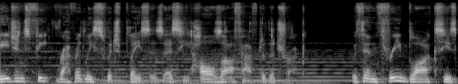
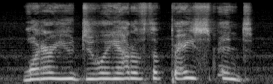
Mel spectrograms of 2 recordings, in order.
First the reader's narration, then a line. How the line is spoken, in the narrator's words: he yells over the rush of air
